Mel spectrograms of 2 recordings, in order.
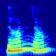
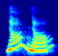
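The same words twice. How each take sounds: First: It is said somewhat louder. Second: It is said very loudly.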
